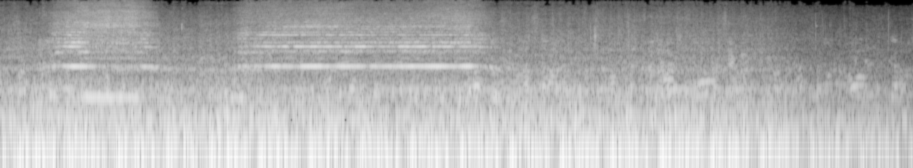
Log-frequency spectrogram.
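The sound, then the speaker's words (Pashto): A freight train loaded with Chinese goods arrives by railway at the Hairatan border port in Afghanistan, rumbling loudly with wheel clatter. Two drawn-out horn blasts sound, the second much longer, then the heavy rolling continues alone. “په لومړي ځل د وسپنې پټلۍ له لارې د چین د سوداګریزو توکو لومړنی کاروان افغانستان ته راورسید.”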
